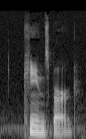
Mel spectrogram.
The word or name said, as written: Keenzburg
